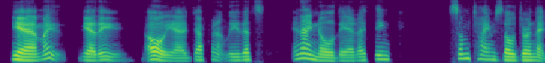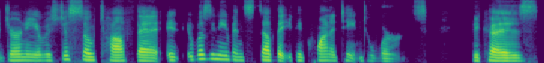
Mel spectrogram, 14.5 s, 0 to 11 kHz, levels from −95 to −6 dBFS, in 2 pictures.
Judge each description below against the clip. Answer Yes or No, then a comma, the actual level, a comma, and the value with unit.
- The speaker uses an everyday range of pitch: Yes, average, 4.0 semitones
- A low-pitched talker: No, medium, 165 Hz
